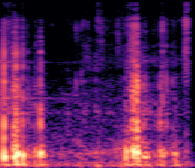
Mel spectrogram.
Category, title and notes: Sound effects > Animals
FOODEat-Samsung Galaxy Smartphone, CU Donkey, Munching Nicholas Judy TDC
A donkey munching. Recorded at Hanover Pines Christmas Tree Farm.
